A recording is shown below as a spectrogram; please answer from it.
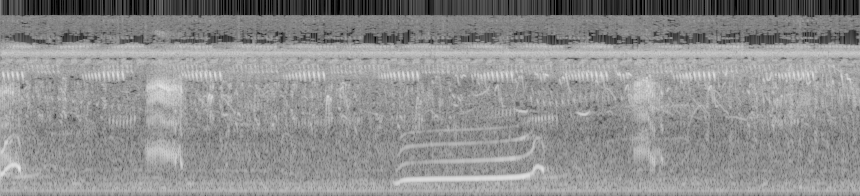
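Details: Single hyena whoop: a low tonal note that swells and climbs steeply near its end, with stacked overtones. Brief bursts of insect or bird chirps and a steady high insect hum surround it.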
